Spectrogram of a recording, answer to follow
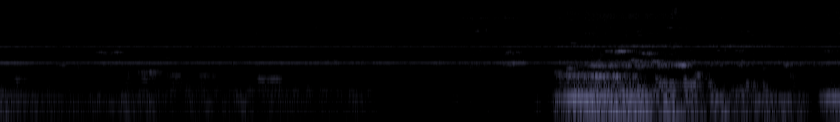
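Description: Near silence with a faint steady high whine, then about four seconds in a slow breath close to the microphone, low and breathy, lasting a couple of seconds.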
